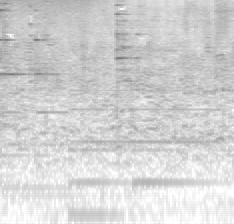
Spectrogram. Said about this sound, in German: Die Stimmen werden lauter, die Gespräche werden ausgelassener. Ein paar singen einfach so irgendwelche Lieder, ein paar äh, stimmen mit ein, dann schaukeln sie ein bisschen rum und dann ähm, ist es schon ziemlich laut geworden jetzt in der Taverne.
